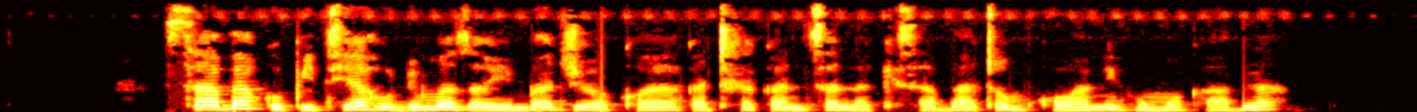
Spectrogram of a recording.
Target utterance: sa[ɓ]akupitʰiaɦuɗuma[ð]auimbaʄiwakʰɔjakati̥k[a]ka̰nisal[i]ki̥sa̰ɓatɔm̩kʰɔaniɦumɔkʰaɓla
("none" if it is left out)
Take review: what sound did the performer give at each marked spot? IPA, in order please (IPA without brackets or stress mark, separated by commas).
ɓ, z, a, a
